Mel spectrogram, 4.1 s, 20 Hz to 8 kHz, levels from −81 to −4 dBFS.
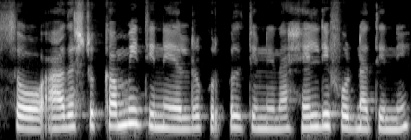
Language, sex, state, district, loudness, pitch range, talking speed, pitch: Kannada, female, Karnataka, Dharwad, -15 LUFS, 195-225 Hz, 145 wpm, 205 Hz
